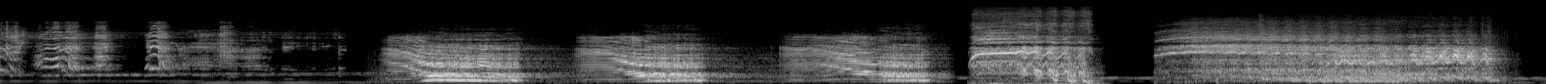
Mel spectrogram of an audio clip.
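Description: A run of animal calls: first several short, faint giant panda bleats, then three loud wavering deer calls, then a horse neighing, a short sharp neigh followed by one long whinny near the end.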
